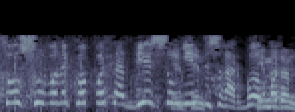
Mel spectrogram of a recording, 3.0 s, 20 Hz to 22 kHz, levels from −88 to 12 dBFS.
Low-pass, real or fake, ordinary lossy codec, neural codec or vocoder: 7.2 kHz; real; MP3, 24 kbps; none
